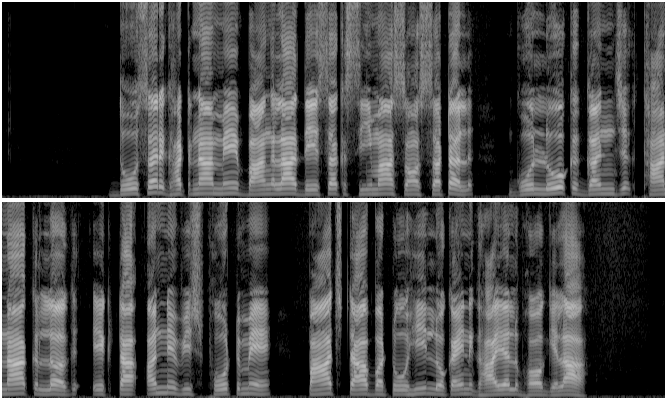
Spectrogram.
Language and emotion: Maithili, neutral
